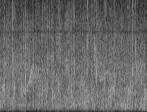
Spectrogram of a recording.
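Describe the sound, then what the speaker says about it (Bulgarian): A crowd applauds continuously at a teacher awards ceremony, dense and loud clapping with no breaks, no talking over it. "Аплодисменти за тях."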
